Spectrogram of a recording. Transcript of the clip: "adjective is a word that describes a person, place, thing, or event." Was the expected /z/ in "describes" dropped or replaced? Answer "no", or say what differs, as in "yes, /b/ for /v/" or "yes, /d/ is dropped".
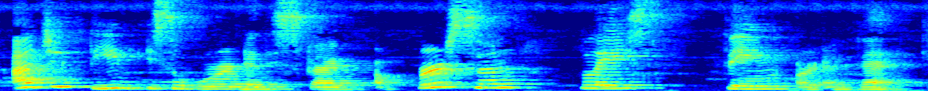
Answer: yes, /z/ is dropped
